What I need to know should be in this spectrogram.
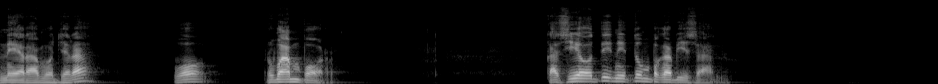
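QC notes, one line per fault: No faults detected.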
